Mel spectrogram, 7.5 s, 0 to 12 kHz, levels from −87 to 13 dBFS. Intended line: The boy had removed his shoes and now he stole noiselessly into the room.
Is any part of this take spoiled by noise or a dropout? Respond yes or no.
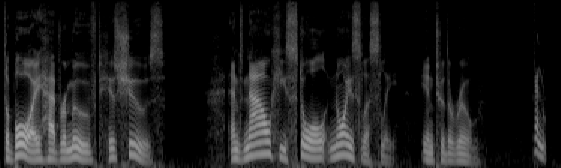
yes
